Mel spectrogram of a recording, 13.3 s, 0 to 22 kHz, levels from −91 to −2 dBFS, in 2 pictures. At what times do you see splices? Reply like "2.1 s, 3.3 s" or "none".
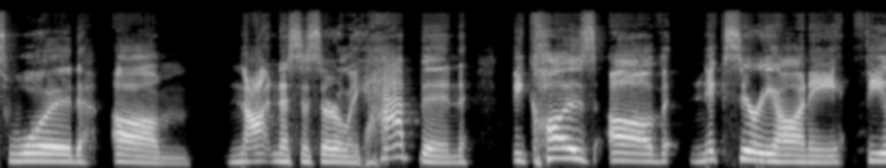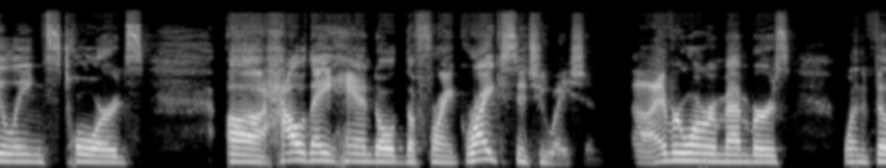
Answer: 3.7 s, 6.4 s

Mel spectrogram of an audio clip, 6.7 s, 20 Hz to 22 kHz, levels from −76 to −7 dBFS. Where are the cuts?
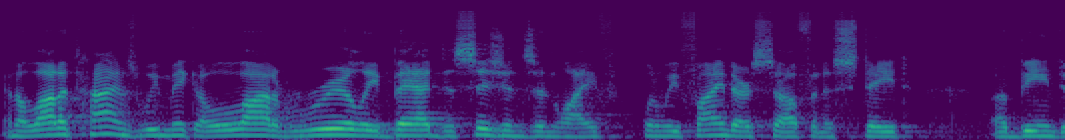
3.9 s

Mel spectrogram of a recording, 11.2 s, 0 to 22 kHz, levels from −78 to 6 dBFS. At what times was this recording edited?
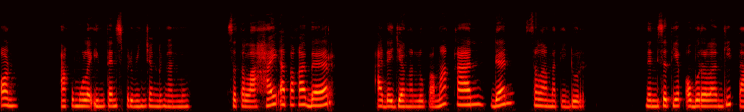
none

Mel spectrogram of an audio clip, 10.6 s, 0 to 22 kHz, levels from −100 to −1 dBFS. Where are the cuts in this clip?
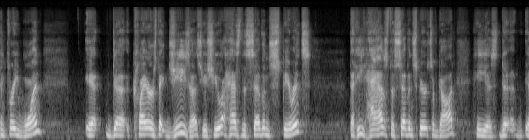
none

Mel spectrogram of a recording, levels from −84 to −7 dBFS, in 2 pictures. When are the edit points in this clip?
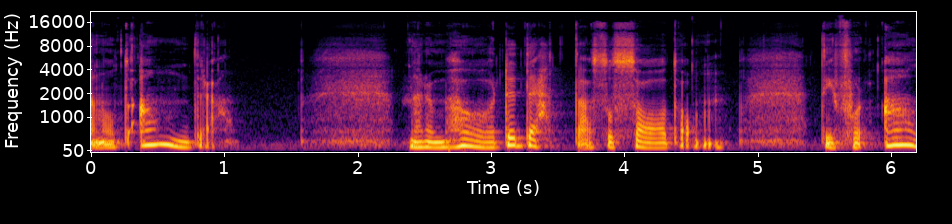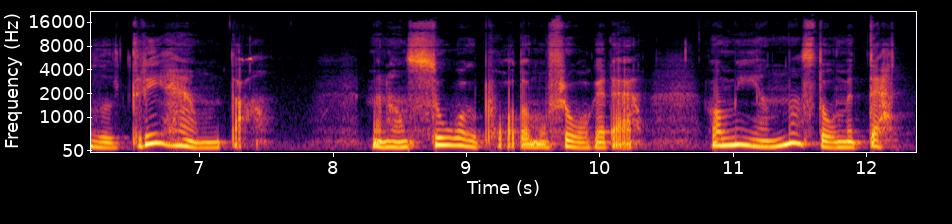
none

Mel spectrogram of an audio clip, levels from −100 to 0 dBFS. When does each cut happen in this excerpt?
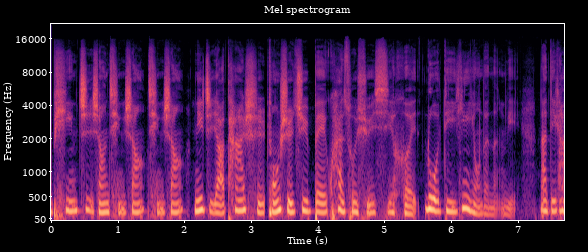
1.5 s, 3.2 s

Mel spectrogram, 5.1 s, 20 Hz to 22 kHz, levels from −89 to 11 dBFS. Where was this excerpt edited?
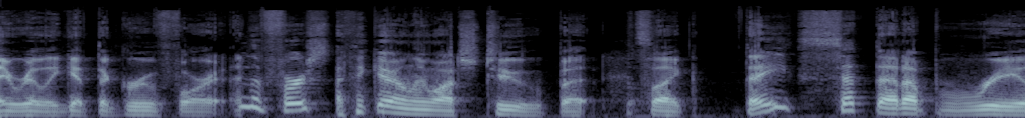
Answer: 1.2 s, 1.7 s, 3.1 s

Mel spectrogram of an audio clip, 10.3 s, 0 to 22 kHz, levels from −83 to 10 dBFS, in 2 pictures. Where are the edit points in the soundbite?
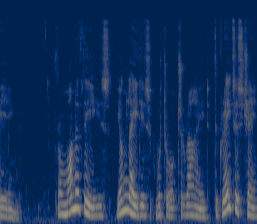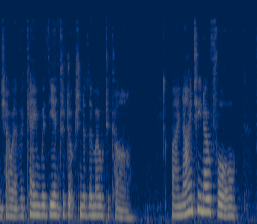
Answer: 2.2 s, 4.2 s

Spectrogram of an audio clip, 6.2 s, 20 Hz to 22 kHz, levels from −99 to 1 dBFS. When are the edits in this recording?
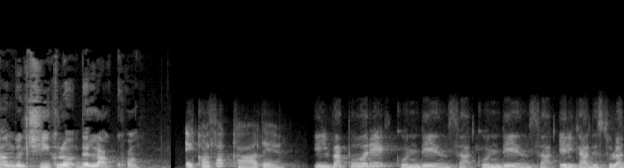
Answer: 1.7 s, 3.1 s, 4.8 s

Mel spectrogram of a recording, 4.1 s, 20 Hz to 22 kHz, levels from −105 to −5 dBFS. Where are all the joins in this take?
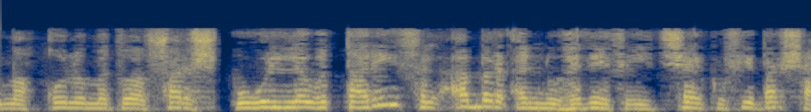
none

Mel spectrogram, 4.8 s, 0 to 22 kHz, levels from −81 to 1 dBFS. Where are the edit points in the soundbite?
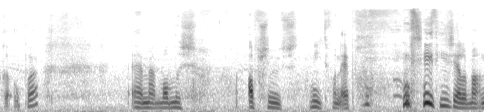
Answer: none

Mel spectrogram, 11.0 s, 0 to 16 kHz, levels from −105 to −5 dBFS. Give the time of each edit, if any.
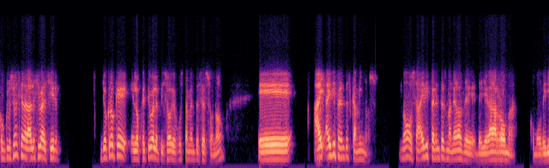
none

